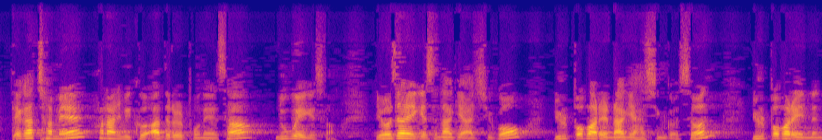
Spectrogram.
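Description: Emphatic husky-voiced man preaching. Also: a little high, a bit bright. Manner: emphatic preaching, quoting scripture with stressed English phrases. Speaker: pastor. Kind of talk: sermon.

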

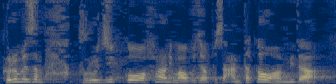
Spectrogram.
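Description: A man's voice: high voice, fast. A man who is a pastor, teaching a Bible study sermon and leading his congregation to read Scripture aloud with him. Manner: animated, leads congregation in reading aloud. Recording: long reverb of a hall.

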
